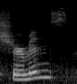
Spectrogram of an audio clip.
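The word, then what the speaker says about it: Scheuermann's: sherman's disease it smell it spelled weird like it's kind of like spelled like schuler is spelled but it's sherman's you should look it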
